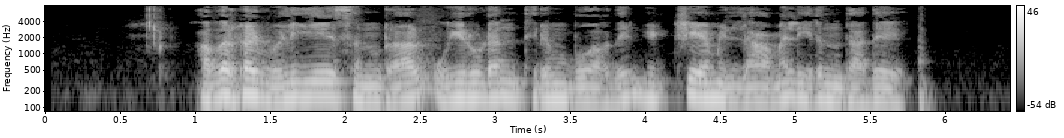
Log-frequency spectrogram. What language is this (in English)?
Tamil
